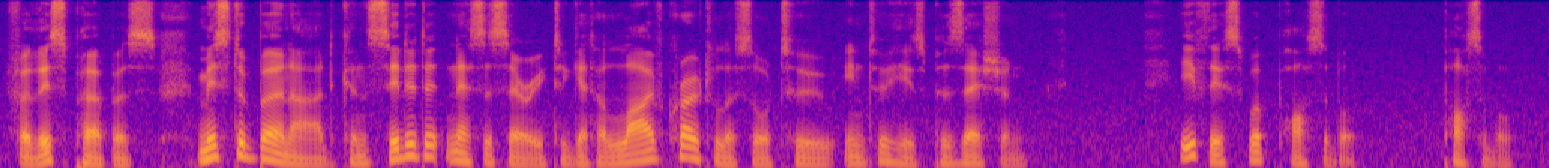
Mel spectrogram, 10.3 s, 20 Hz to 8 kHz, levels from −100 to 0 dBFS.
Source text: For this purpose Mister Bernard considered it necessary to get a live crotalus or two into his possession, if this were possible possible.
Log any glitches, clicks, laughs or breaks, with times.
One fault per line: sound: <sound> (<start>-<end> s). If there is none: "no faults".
no faults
